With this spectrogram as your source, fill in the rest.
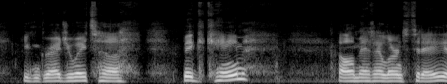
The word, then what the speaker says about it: Kame: Once you feel comfortable on that, you can graduate to Big Kame. As I learned today, it's pronounced Kame and not Kame.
